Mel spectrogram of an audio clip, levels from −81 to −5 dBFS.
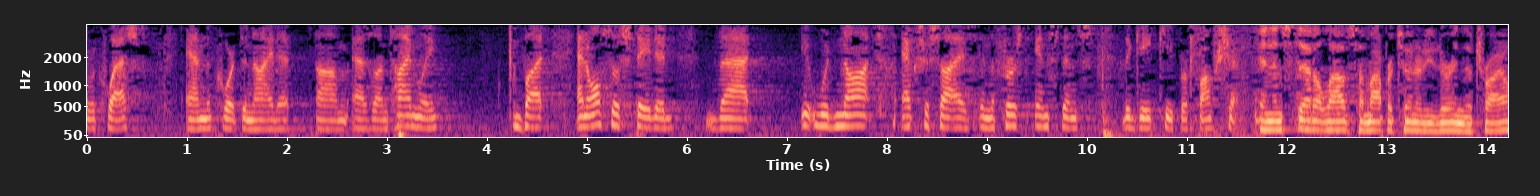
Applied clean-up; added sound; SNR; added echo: none; none; none; none.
